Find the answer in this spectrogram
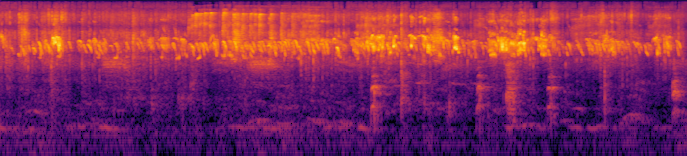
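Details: Baby chicks packed in a basket give a continuous wash of high chirps; a faint low hum and occasional soft thuds sit underneath.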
